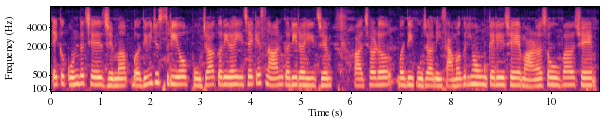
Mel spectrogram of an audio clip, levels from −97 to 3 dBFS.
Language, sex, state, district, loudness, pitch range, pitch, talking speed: Gujarati, female, Gujarat, Valsad, -12 LUFS, 195-220 Hz, 210 Hz, 135 wpm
